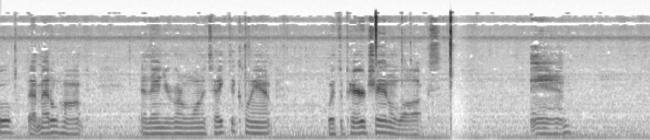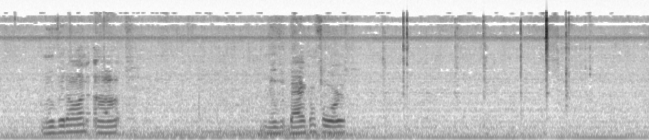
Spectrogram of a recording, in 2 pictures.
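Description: Pliers click and scrape against metal.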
